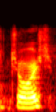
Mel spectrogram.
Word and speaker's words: Jorge: that George Torres um his name is obviously George but it's spelled like Jorge okay yes so if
